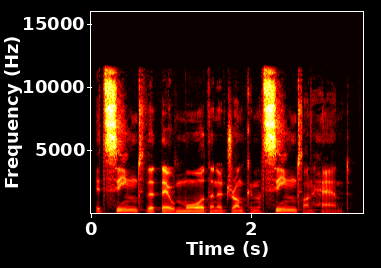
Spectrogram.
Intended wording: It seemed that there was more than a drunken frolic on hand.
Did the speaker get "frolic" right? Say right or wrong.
wrong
